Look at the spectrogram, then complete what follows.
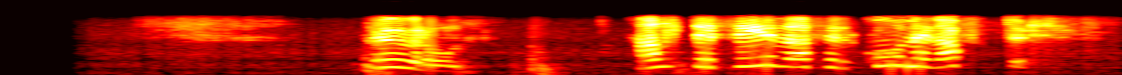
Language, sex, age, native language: Icelandic, female, 50-59, Icelandic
